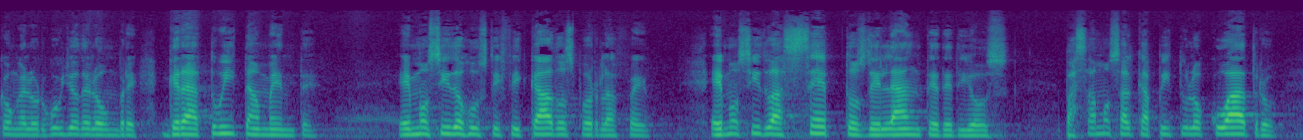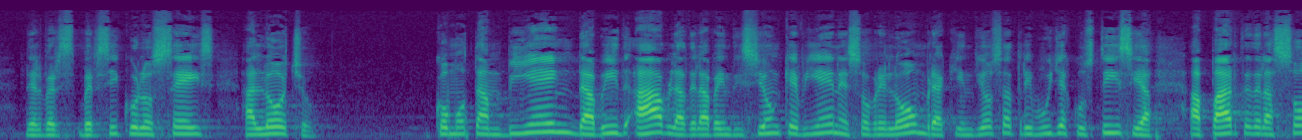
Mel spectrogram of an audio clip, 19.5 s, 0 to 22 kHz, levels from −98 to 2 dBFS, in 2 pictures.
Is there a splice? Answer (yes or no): no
